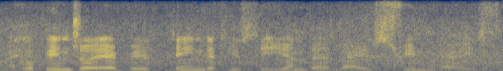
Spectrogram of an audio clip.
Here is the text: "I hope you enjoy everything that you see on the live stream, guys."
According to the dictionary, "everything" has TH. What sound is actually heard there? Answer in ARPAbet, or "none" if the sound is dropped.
T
